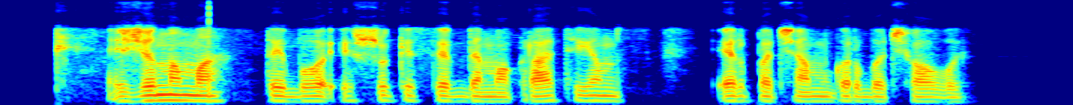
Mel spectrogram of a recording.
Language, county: Lithuanian, Vilnius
